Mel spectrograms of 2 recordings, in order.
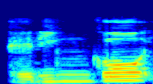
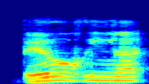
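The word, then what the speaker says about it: Boehringer: 그래서 베어링어 잉겔하임이라고 읽어야 돼요. 정확히 말하면 그것도. 베링거 잉겔하임이 아니라 그 베어링어 잉겔하임이라고 읽어줘야 됩니다.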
